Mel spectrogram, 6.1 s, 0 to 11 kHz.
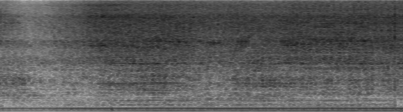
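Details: G35 at idle, noise from under the car that started after the idler pulley was deleted: a fast, light chatter tracking engine speed; owner suspects the throwout bearing; a shop found timing, tensioners and cylinders fine; cause unconfirmed.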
